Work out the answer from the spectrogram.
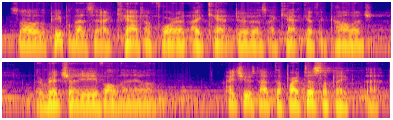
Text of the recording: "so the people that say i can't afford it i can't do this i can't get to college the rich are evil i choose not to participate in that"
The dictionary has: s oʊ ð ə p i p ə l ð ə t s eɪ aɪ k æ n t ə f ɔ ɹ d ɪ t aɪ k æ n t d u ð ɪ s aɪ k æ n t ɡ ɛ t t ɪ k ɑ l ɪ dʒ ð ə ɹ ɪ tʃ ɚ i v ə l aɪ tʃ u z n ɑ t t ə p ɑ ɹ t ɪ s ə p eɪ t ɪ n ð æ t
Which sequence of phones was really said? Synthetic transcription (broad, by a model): s oʊ ð ə p i p l ð ə t s eɪ aɪ k æ n t ə f ɔ ɹ d ɪ t aɪ k æ n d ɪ ð ɪ s aɪ k æ n ɡ ɛ t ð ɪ k ɑ l ɪ dʒ ð ə ɹ ɪ tʃ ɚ i v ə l aɪ tʃ u z n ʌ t t ə p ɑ ɹ t ɪ s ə p eɪ ɪ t ð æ t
